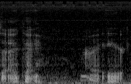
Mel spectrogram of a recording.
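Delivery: sleepy whisper to herself. Real, not acted. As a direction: whisper it, half asleep. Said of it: "It's just a few more pages".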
